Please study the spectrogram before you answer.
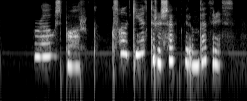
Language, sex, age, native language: Icelandic, female, 12, Icelandic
